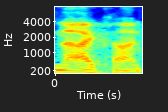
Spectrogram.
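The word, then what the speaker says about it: Naikan: that and this is nikon you're talking about yeah yeah yeah and that's spelled the n-a-i-k-n is that right yeah n-a-i-k-a-n and it's pronounced like the camera nikon okay cool uh john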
